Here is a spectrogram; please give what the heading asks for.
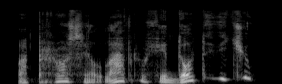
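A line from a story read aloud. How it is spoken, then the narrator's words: Shaken muttering. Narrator (Russian): бормотал потрясенный Фарфоркис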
